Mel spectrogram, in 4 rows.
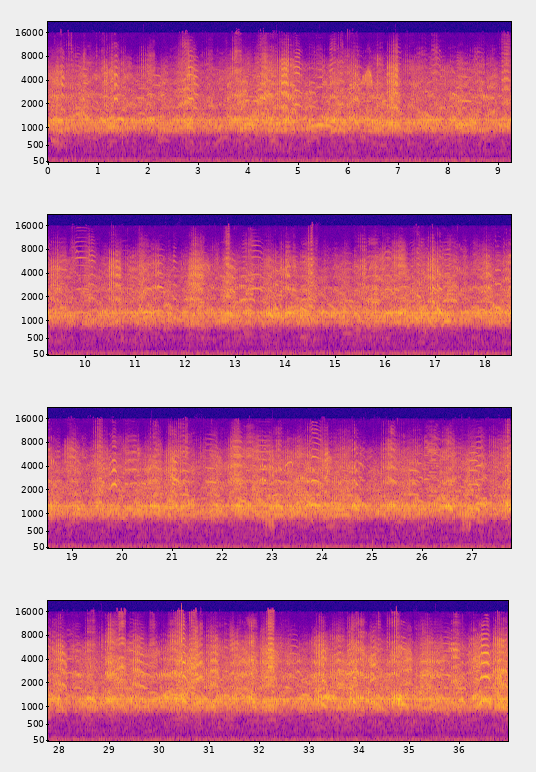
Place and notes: {"title": "Sho, Izumi, Kagoshima Prefecture, Japan - Crane soundscape ...", "date": "2008-02-18 09:15:00", "description": "Arasaki Crane Centre ... Izumi ... calls and flight calls from white naped cranes and hooded cranes ... cold windy sunny ... background noise ... Telinga ProDAT 5 to Sony Minidisk ... wheezing whistles from youngsters ...", "latitude": "32.10", "longitude": "130.27", "altitude": "3", "timezone": "Asia/Tokyo"}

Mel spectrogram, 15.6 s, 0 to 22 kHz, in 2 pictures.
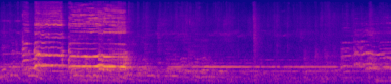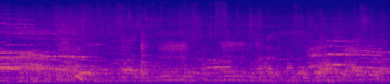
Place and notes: {"title": "Rahba Kedima, Medina, Marrakesch - animal market", "date": "2014-02-26 16:05:00", "description": "loads of chickens and roosters, strong smell and sound. not totally sure about the location though... it's difficult to navigate and remember landmarks in the dense Medina.\n(Sony D50, OKM2)", "latitude": "31.63", "longitude": "-7.99", "timezone": "Africa/Casablanca"}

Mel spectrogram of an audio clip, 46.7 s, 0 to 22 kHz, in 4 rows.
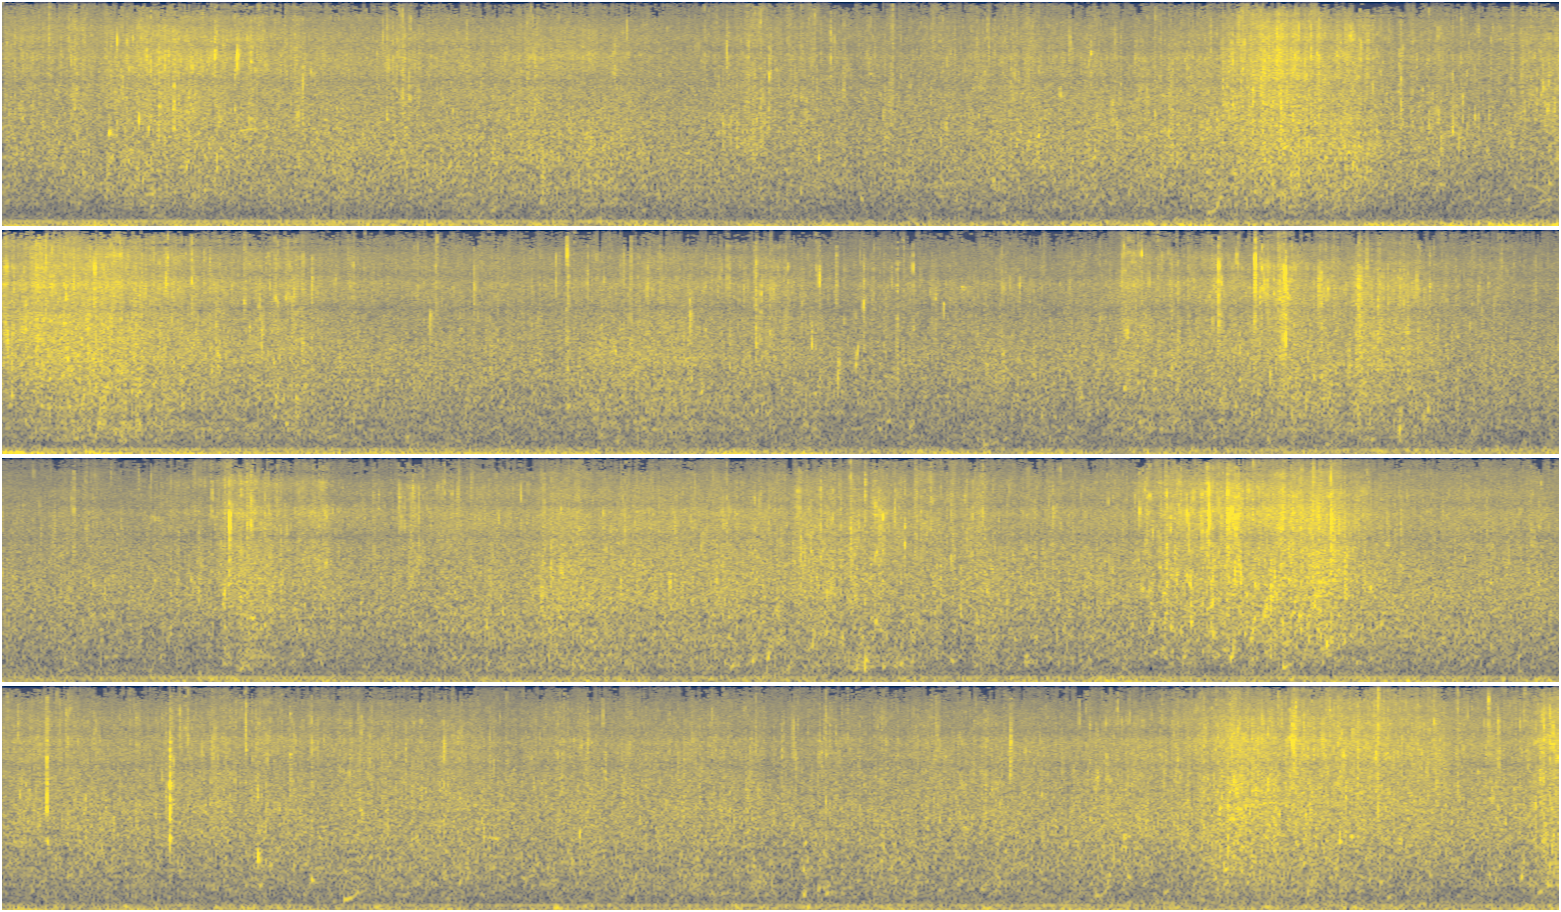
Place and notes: {"title": "珠螺灣, Nangan Township - Tide", "date": "2014-10-14 10:00:00", "description": "At the beach, Tide, Sound of the waves\nZoom H6 +RODE NT4", "latitude": "26.16", "longitude": "119.93", "timezone": "Asia/Taipei"}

